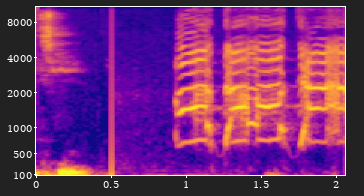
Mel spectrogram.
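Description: A girl's voice in the anime cries out for her father in several broken, high-pitched, wavering calls, starting about a second in. A single sharp click comes just before them.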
